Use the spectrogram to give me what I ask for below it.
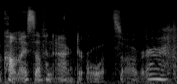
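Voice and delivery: whispered ASMR voice. Acted. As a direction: breathe it like an ASMR video. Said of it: "I love your A S M R voice".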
